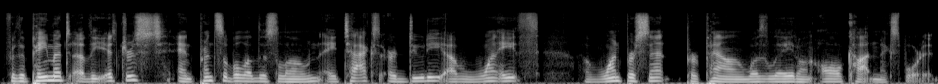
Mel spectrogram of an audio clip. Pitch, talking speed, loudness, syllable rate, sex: 140 Hz, 190 wpm, -19 LUFS, 4.8 syllables/s, male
